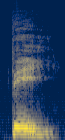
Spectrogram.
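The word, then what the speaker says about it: פא: Olha só o nome, Pei. Está começando com o quê? Com um P. Então vai representar um P.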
